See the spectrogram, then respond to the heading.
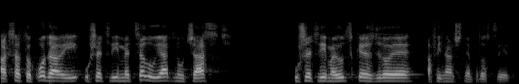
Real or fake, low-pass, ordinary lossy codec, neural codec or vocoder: real; 7.2 kHz; none; none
